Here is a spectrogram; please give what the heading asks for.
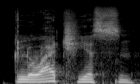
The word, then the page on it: Weidmoa: Pinzgauer Mundart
